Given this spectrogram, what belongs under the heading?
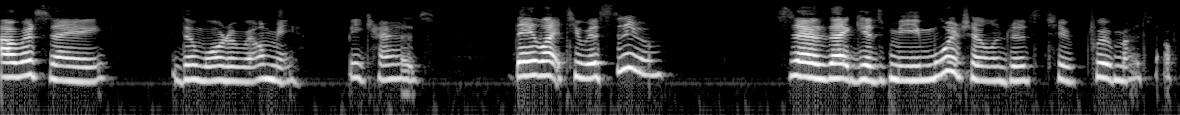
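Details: Adult woman with cerebral palsy caused by lack of oxygen and bleeding in the brain before birth, affecting her motor skills including speech; currently in speech therapy using an IOP device to strengthen mouth muscles: dysarthria (cerebral palsy).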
